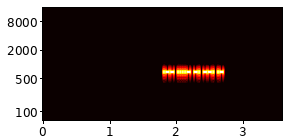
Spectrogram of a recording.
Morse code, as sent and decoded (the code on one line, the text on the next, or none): .-- ....- -. --. .-
W4NGA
